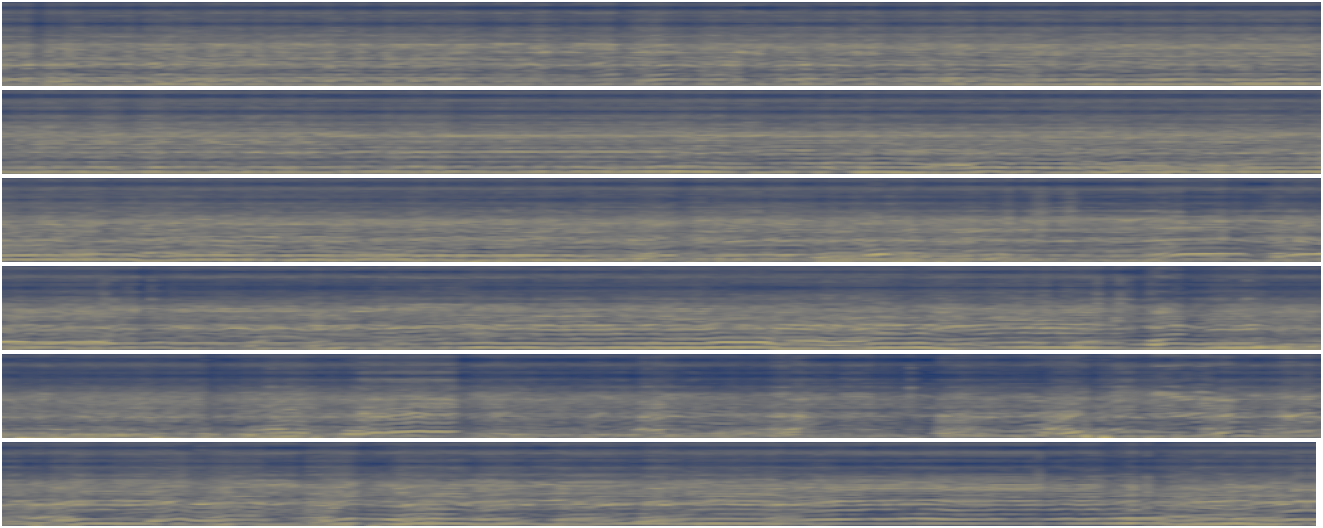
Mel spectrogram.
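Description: Motocross dirt-bike engines close to the microphone, held at steady revs that step up about four seconds in, then rising and falling in pitch as the bikes race around the dirt track. Heavy low rumbling on the microphone joins in from about nine seconds in.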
